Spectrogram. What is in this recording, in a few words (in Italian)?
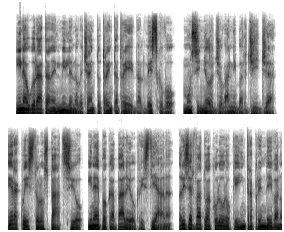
audioguide italiano; la cappella neogotica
